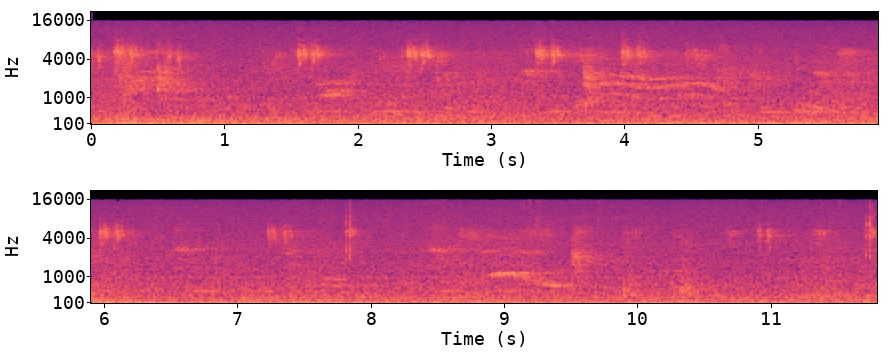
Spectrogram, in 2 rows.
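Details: House martins in a street in Beek-Ubbergen, the Netherlands, on 9 September, giving scattered dry, chirruping twitters at irregular intervals, some in quick pairs, over a steady low rumble with faint voices.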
